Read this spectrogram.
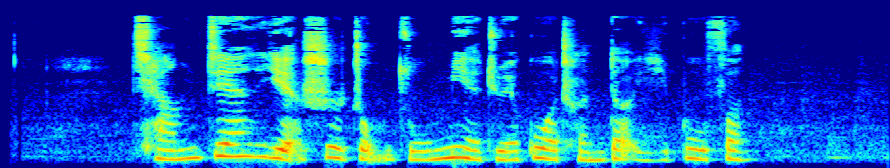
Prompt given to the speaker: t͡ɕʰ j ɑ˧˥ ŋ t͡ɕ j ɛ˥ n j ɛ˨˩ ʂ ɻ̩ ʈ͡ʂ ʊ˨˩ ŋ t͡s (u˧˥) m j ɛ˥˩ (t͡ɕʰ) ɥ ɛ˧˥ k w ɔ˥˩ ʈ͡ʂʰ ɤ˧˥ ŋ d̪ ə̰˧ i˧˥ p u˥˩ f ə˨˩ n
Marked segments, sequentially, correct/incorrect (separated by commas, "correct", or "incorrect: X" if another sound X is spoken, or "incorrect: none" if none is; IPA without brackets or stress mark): correct, incorrect: t͡ɕ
